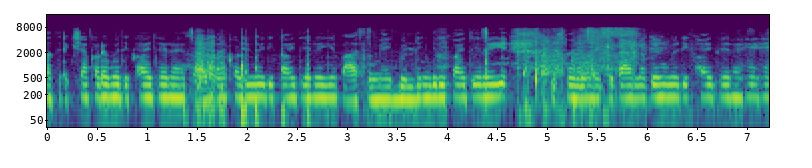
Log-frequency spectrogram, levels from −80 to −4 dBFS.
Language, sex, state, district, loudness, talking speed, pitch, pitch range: Hindi, female, Chhattisgarh, Korba, -19 LUFS, 265 wpm, 170 Hz, 165-175 Hz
